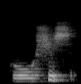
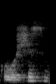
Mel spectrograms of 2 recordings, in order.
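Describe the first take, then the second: First: It is said with the standard careful pronunciation. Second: It is said with the colloquial regional pronunciation. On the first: The speaker calls it right. "ये शुद्ध है" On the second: The speaker calls it wrong. "हम इसको कोशिश बोलते हैं"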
